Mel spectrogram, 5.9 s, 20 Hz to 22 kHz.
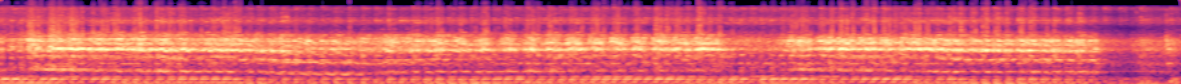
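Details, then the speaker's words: Hi Speed Infinity 150cc motorcycle idling: loud single-cylinder beat with uneven metallic clatter; clutch basket has excessive play, causing the rattle. "यह तो दोस्तों आप देख सकते हैं कि बक्से के अंदर काफी ज्यादा प्ले जिसकी वजह से इसके अंदर काफी ज्यादा खराब हो गया था जो आवाज आ रही थी"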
